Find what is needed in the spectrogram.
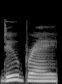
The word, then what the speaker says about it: Dubreuil: Dubreuil, pronounced Dubreuil, races that distance Sunday in Calgary.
